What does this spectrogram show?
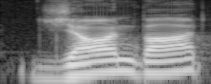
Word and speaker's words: Jean-Bot: pronounce Jean BOTS name I've heard some people say yeah John BOTS like I guess like French like kind of like John Claude Van Damme but for now I'm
